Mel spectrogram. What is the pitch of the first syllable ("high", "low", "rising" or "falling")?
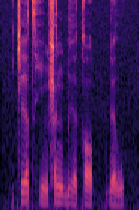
rising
